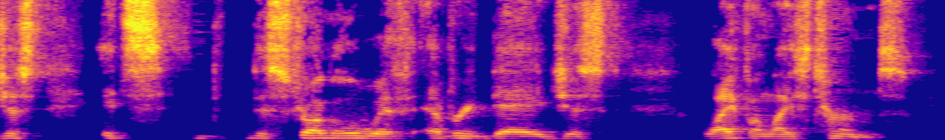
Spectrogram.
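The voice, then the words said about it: Choked-up, emotional voice. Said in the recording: “I'm getting choked up just listening”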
